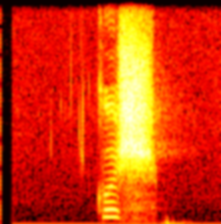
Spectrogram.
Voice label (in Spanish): poqomam derecho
